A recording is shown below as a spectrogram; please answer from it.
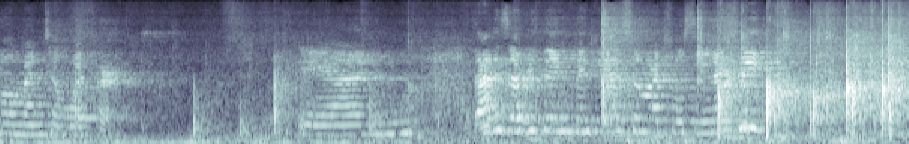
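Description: People talking, then applause: hand clapping starts about four seconds in and gets louder toward the end.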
